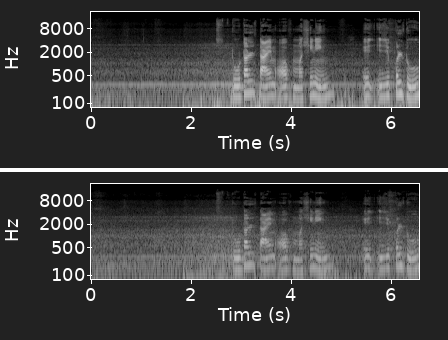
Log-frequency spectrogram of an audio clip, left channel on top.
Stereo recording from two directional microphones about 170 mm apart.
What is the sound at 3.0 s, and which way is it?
Speech, 55° left (ahead or behind).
